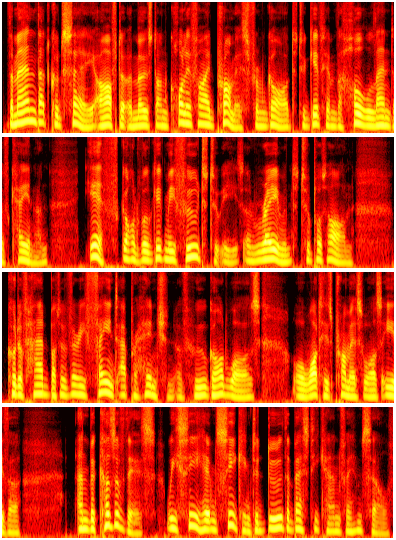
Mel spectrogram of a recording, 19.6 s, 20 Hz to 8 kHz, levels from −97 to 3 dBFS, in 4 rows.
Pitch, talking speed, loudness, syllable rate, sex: 135 Hz, 205 wpm, -20 LUFS, 5.1 syllables/s, male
